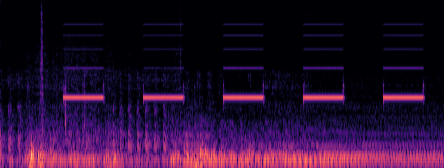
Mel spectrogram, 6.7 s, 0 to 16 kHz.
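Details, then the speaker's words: 2007 Toyota Yaris ex-police car not run in over 4 years, started with the mass airflow sensor unplugged: ragged cranking and catch, shaky low idle under repeated chimes, runs slightly better then dies; clogged injectors among suspects. "that was a really rough start but now it's running a little bit better and the car just died"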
